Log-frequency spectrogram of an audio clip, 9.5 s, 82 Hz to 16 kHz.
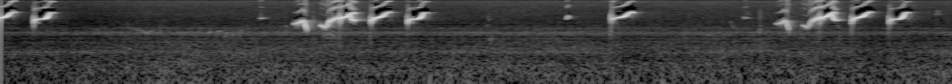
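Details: Endangered eastern bristlebird displaying in late August 2017 at Booderee National Park, Jervis Bay, near the Cape St George ruins; bursts of sharp, high, upslurred whistles, several in quick succession, separated by brief pauses, over quiet background hiss.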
